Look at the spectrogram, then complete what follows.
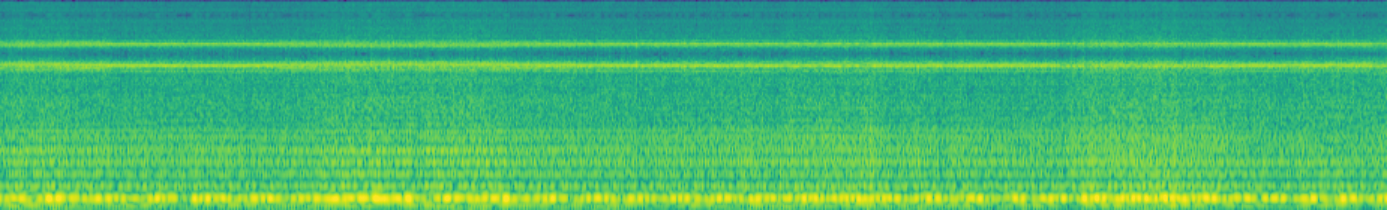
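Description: Electric motors and propellers of a DJI hexacopter in flight, heard up close from a camera mounted on the craft: a loud, steady hum with a steady high whine over it.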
